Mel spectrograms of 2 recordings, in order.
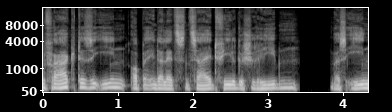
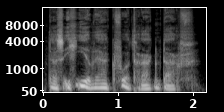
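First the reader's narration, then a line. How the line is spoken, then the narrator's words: Soft, mouth covered. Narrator (German): sagte leise, während sie das eine Ende der Bohr vor den Mund hielt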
